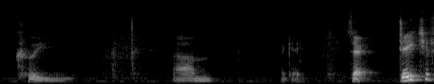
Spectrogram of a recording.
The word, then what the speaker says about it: cui: creme cram good cause well it's actually a diphthong it's cui is pronounced kui um okay so date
